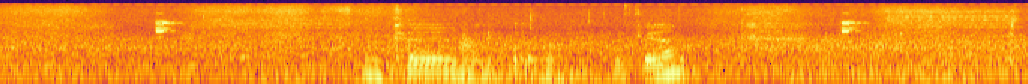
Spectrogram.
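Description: An electronic balance beeps briefly when its keys are pressed.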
